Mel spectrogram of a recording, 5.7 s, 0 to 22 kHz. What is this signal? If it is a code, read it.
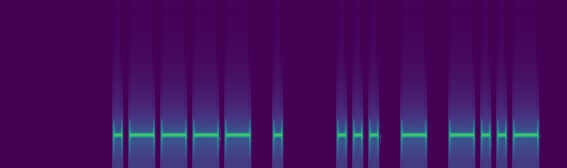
Morse code, heard as a keyed tone, about 15 wpm, 700 Hz. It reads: 1E STX
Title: Field Day Exchanges - 15wpm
